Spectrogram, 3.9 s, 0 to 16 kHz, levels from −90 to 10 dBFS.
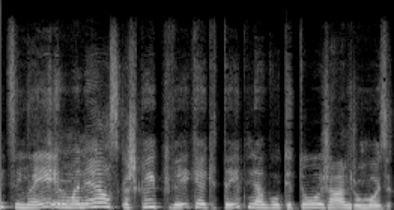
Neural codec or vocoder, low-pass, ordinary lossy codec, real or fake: codec, 32 kHz, 1.9 kbps, SNAC; 14.4 kHz; AAC, 64 kbps; fake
